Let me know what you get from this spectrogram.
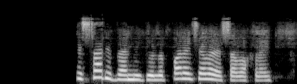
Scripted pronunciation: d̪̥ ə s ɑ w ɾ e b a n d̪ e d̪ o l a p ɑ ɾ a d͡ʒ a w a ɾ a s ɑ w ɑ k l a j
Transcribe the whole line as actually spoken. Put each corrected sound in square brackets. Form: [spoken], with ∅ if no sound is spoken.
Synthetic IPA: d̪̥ ə s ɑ [∅] ɾ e b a n d̪ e d̪ o l a p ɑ ɾ a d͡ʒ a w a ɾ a s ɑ w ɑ [x] l a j

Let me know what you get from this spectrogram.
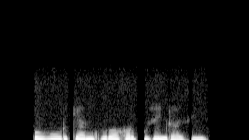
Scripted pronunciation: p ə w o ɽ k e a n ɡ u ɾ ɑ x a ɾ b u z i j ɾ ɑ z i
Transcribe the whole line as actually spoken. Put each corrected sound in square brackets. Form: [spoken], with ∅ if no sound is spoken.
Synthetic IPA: p ə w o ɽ k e a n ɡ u ɾ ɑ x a ɾ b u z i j ɾ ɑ z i

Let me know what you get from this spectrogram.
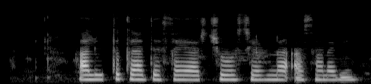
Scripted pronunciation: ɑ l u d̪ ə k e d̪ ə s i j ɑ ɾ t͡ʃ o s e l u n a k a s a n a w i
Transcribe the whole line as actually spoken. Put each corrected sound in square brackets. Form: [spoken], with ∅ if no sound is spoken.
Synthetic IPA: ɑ l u [t̪] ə k [a] d̪ ə s [a] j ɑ ɾ t͡ʃ o s e [ɽ] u n a [ʔ] a s [ɑ] n a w i

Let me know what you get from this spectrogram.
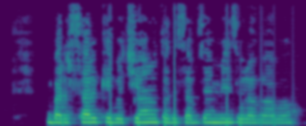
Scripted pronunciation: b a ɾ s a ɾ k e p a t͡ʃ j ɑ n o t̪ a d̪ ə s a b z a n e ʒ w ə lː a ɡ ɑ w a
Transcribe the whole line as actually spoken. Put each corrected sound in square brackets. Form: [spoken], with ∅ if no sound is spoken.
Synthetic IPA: b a ɾ s a ɾ k e [b] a t͡ʃ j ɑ n o t̪ a d̪ ə s a b z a [m] e [z] w ə [l] a ɡ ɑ w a

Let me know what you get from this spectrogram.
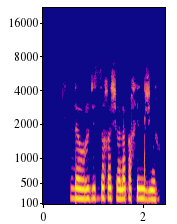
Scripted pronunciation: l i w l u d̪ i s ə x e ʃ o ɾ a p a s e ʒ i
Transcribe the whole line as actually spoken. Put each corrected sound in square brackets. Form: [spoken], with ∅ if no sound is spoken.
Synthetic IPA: l [a] w [ɾ] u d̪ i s ə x [a] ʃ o [l] a p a [x] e ʒ i

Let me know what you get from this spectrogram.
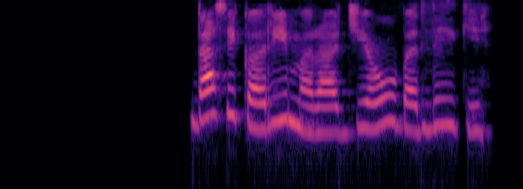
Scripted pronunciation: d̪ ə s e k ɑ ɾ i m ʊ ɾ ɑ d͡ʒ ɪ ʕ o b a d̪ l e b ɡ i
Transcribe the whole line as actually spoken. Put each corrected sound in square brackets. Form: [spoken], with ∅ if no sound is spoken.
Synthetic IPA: d̪ [ɑ] s e k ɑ ɾ i m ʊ ɾ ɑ d͡ʒ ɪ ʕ o b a d̪ l e [∅] ɡ i

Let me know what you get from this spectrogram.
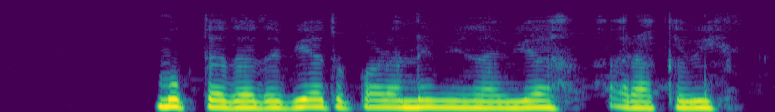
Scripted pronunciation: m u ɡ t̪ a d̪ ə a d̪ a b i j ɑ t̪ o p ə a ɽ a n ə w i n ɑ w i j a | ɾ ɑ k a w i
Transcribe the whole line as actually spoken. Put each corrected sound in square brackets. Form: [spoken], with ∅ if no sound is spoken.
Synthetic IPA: m u ɡ t̪ a d̪ ə a d̪ a b i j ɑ t̪ o p ə a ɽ a n ə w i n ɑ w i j a | ɾ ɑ k a w i

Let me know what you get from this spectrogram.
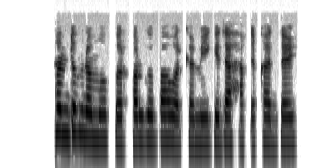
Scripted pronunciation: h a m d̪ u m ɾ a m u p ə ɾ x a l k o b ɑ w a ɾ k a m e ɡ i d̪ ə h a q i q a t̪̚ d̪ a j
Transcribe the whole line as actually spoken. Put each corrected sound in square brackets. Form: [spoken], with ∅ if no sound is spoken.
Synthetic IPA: h a m d̪ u m ɾ a m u p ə ɾ x a l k o b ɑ w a ɾ k a m e ɡ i d̪ [ɑ] h a q i q a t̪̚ d̪ a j

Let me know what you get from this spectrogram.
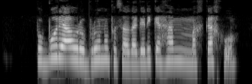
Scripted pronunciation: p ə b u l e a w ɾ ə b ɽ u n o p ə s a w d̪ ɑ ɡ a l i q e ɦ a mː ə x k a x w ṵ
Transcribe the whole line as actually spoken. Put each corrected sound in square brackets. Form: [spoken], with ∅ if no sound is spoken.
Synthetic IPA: p ə b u [ɾ] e a w ɾ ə b ɽ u n o p ə s a w d̪ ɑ ɡ a [ɾ] i [k] e ɦ a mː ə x k a x w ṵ

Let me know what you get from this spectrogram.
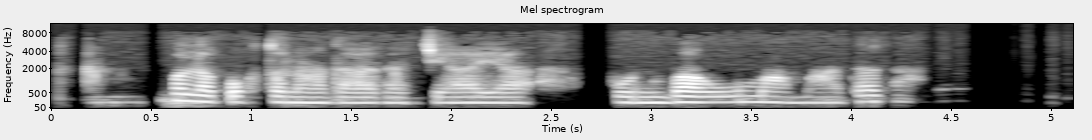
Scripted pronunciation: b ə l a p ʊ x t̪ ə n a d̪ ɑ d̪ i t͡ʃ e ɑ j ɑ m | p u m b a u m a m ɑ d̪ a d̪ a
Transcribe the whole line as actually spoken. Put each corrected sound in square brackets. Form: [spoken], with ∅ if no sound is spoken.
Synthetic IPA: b ə l a p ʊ x t̪ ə n a d̪ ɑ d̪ [a] t͡ʃ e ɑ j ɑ [∅] | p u [n] b a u m a m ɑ d̪ a d̪ a

